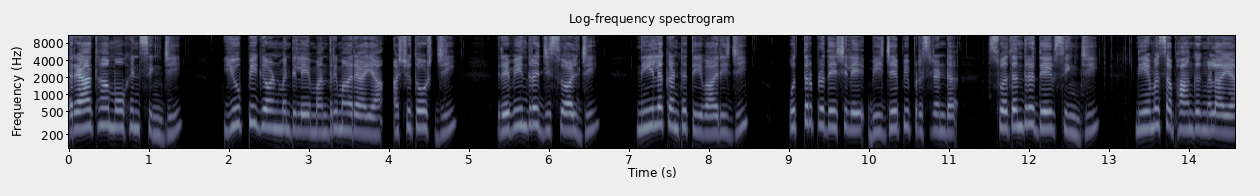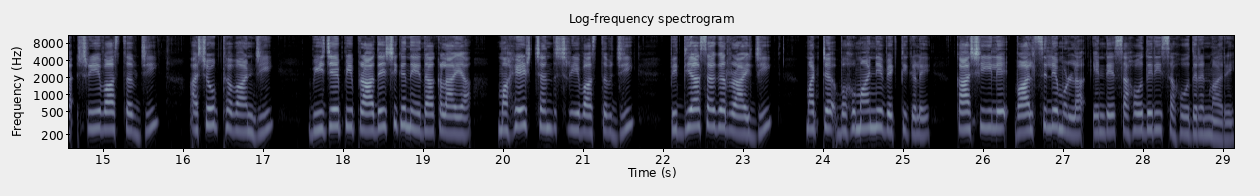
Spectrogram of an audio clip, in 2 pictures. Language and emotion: Malayalam, neutral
